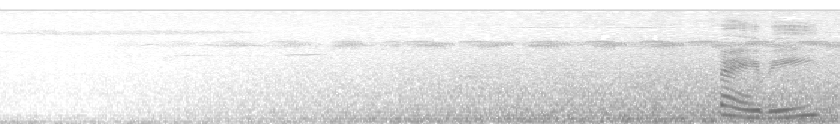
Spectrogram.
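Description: Crickets chirping in a steady, even pulse, fading in out of near silence after about half a second. A voice sounds briefly near the end.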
